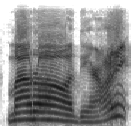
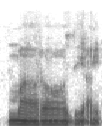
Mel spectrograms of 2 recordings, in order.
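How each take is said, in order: First: The word is said forcefully, with strong emphasis. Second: The word is said softly, without force. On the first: The speaker calls it right. "emang ini penekanan. Jadi eh, biar powernya keluar" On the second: The speaker calls it wrong. "Ah, gak mantap"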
